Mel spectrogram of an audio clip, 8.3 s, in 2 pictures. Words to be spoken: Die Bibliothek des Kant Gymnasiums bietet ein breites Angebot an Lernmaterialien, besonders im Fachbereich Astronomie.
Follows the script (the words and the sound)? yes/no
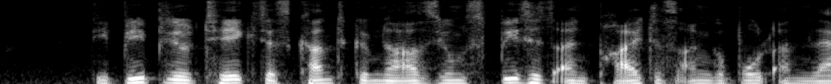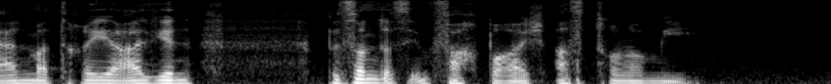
yes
